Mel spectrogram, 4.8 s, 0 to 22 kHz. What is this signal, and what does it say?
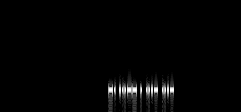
Morse code, heard as a keyed tone, about 46 wpm, 700 Hz. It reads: N3EVV
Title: USA Call Signs - 5 Characters - 45wpm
